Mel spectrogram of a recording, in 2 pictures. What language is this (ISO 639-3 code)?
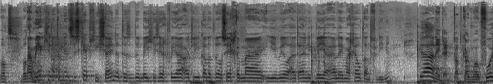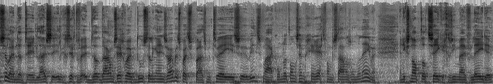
nld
